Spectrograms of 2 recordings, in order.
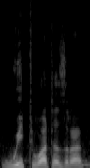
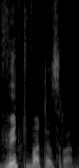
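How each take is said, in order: First: The name is sounded out as it is spelled. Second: The name is said the way locals say it. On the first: The speaker calls it wrong. "it reads Witwatersrand" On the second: The speaker calls it right. "but it's pronounced Witwatersrand"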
